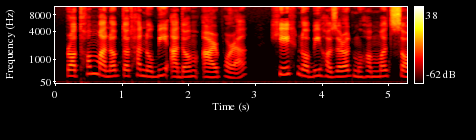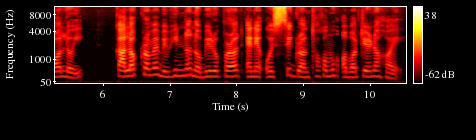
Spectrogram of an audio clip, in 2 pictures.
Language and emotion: Assamese, neutral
